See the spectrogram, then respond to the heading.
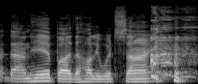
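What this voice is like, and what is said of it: Put-on American accent. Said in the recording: “doing some American accents”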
